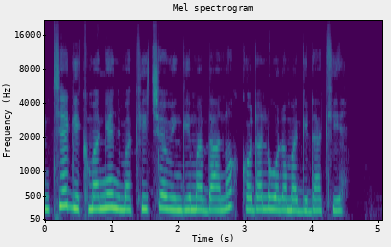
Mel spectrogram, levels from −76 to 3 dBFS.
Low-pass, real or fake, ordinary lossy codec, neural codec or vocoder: none; fake; none; codec, 44.1 kHz, 7.8 kbps, DAC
